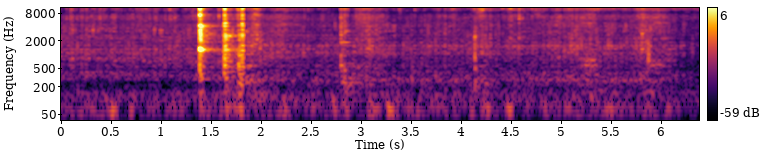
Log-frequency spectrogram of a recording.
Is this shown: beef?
yes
